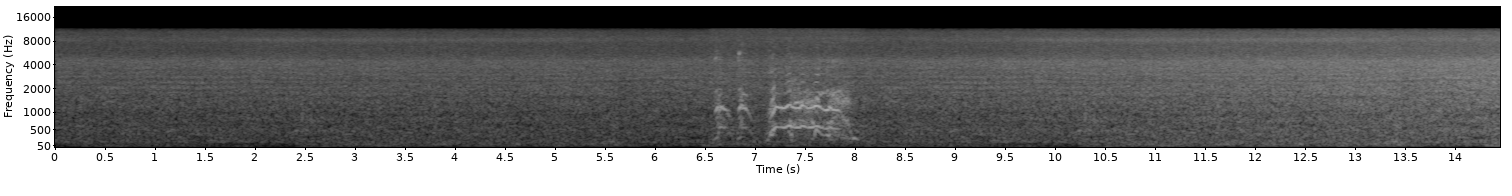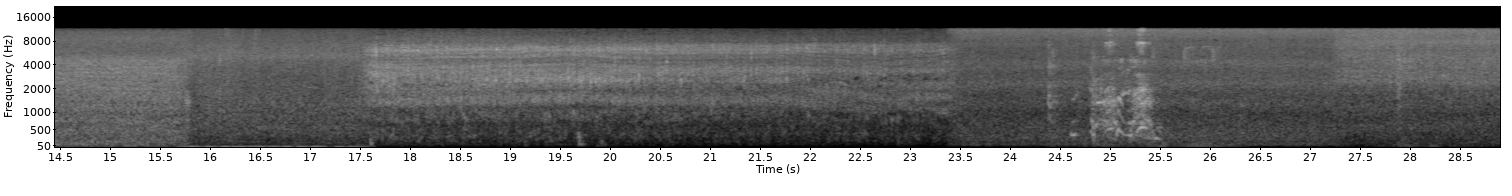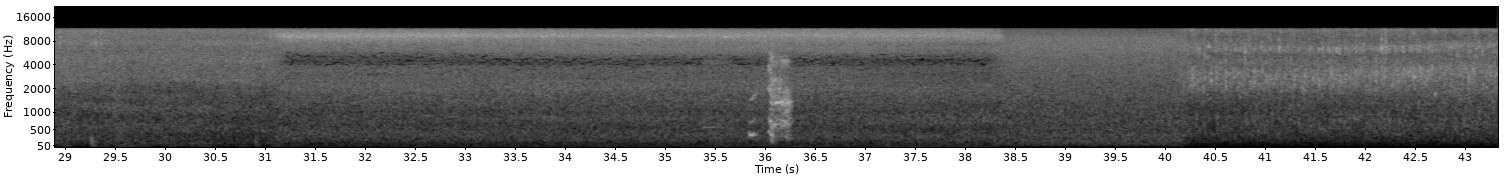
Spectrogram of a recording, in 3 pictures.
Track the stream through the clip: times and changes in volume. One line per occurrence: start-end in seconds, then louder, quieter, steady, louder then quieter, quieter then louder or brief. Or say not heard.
0.0-43.2 louder then quieter.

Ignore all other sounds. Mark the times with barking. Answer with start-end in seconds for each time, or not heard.
6.5-8.0, 24.4-26.2.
